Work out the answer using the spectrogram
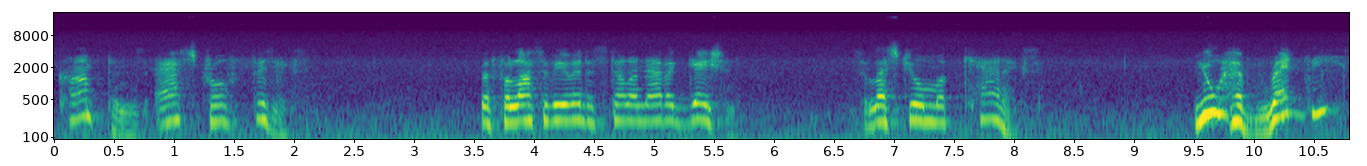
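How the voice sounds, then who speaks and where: Haughty, excitable young scientist. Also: male voice, sits high, takes it slowly, pauses often, a little hiss or hum, full character voice. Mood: wary, astonished. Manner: dramatic, clipped, incredulous. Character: haughty young male scientist, indignant and rigidly orthodox. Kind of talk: 1950s radio drama acting. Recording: dull, muffled 1950s radio recording.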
